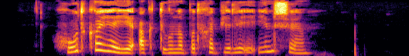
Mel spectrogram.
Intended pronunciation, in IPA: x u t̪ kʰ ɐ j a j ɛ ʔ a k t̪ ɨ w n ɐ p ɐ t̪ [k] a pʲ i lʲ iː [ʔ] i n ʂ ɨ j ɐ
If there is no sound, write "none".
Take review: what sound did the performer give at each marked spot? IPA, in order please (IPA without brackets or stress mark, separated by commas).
x, ʔ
